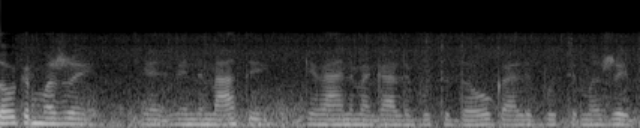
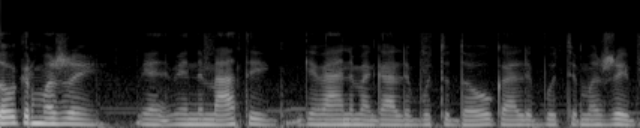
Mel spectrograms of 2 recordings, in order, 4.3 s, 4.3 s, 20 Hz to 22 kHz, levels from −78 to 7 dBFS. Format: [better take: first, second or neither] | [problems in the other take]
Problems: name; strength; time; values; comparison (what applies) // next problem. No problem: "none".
second | background sound (Thunder); 8 dB below the speech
